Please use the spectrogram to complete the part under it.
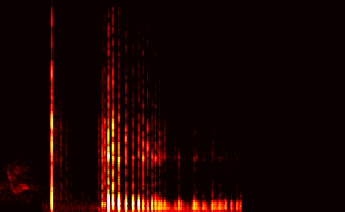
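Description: A golf ball rattles into the cup.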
